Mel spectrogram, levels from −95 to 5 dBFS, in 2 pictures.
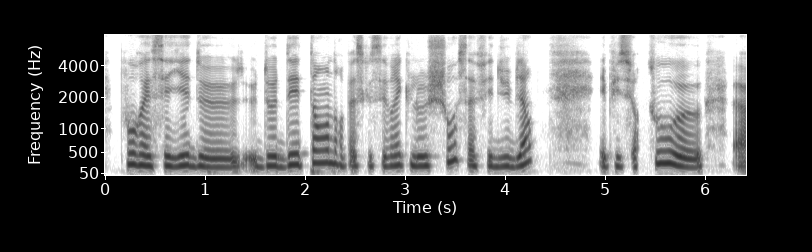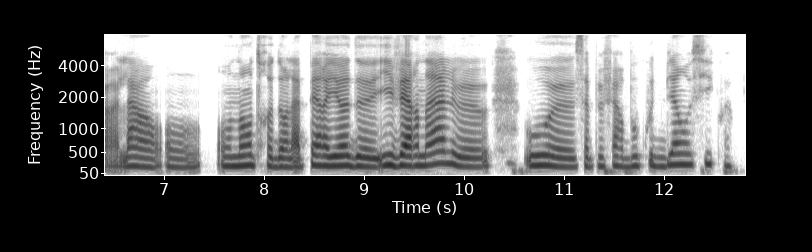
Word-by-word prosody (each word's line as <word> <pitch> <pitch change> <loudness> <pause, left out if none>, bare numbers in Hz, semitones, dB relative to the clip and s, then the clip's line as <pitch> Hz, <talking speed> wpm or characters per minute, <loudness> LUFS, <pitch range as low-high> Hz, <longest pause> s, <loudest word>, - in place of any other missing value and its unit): pour 235 -2 +2
essayer 205 0 +1
de 180 -3 -1 0.2
de 205 +3 0
détendre 230 +5 0
parce 200 - -5
que 220 - -12
c'est 195 - -6
vrai 210 +2 -1
que 220 +1 -9
le 200 0 +2
chaud, 290 +9 -3
ça - - -5
fait 200 -1 -5
du 190 +1 -2
bien 225 +9 +1 0.7
et - - -4
puis 195 - -6
surtout, 250 +7 -1
heu, 185 -4 +2 0.3
alors - - -2
là 190 -3 +1
on 180 +2 -5 0.2
on 200 -1 +1
entre 210 -1 +2
dans 185 0 +1
la - - +1
période, 210 -1 +4
heu, 190 -2 +3
hivernale, 215 +4 +4
heu 190 -3 -1 0.3
où 215 +1 +3
heu, 190 -3 0
ça 195 +1 -6
peut 195 +2 -6
faire 200 -1 -4
beaucoup 200 +2 -4
de 195 - -4
bien 230 +2 +1
aussi, 230 +1 -4
quoi. 205 -5 -11
205 Hz, 190 wpm, -22 LUFS, 190-220 Hz, 0.7 s, période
